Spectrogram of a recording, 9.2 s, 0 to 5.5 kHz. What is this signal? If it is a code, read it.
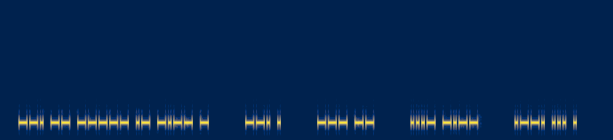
Morse code, heard as a keyed tone, about 30 wpm, 700 Hz. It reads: GM0AYT GE OM VY PSE
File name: UK MASTER QSOs TRAINING / 30WPM / UK MASTER QSOs 0028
